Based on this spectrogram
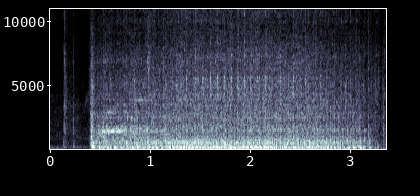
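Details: Toro CR20E single-stage 2-stroke snow blower with an electric starter and a diaphragm carburetor; the choke lever is disconnected, so the choke is worked by hand. A quick crank, then it catches and buzzes evenly for a few seconds before shutting down; starts and runs normally.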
